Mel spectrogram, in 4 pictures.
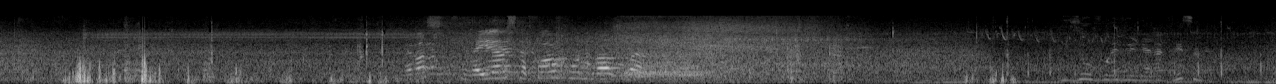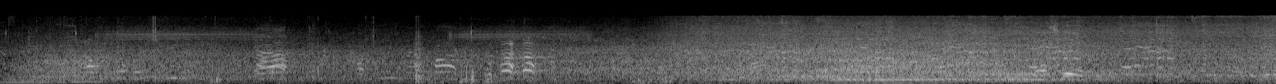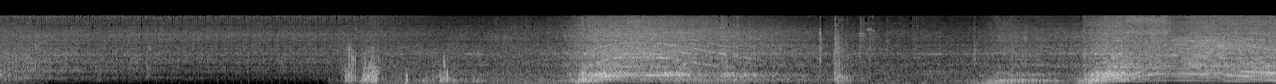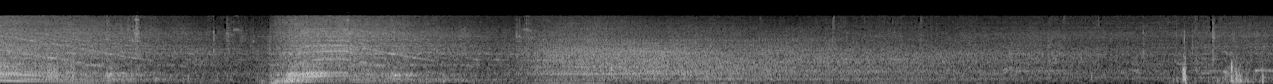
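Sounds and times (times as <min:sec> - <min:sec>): car engine revving: 0:04.4 - 0:09.4, 0:17.5 - 0:51.0.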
